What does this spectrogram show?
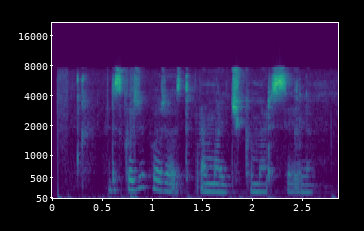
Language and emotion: Russian, neutral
